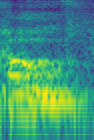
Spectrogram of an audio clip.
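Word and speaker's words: Cobh: And 6 days later, they would be torpedoed off the coast of Cove, C-O-V-H in the Gaelic is pronounced Cove, and it is the port for Cork in the southern part of Ireland.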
